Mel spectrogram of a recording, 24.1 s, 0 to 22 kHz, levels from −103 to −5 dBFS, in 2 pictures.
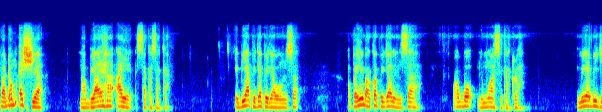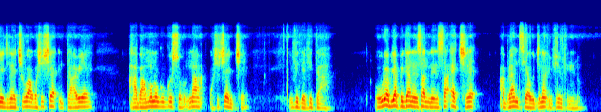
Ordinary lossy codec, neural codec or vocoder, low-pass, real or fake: Opus, 16 kbps; vocoder, 48 kHz, 128 mel bands, Vocos; 9.9 kHz; fake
